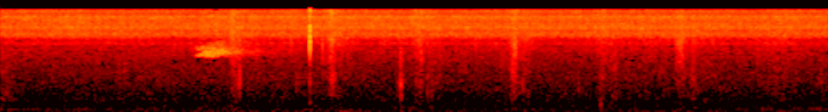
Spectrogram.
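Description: Faint forest ambience: a low steady hiss with a few light, scattered clicks, and a brief high chirp about one and a half seconds in.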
